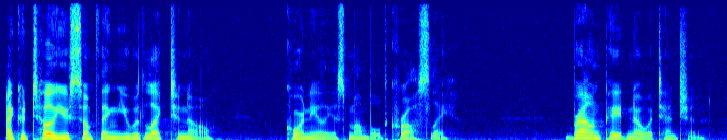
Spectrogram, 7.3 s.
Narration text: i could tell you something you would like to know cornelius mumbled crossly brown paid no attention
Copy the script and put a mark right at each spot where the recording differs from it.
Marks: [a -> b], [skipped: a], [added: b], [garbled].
i could tell you something you would like to know cornelius mumbled crossly brown paid no attention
